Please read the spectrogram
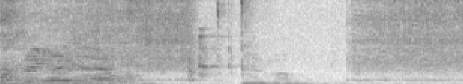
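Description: A child's voice trailing off, then low classroom background noise with faint children's murmur; the sound changes abruptly about a second in.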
